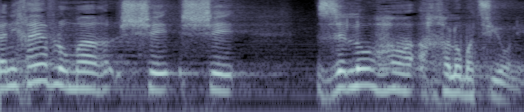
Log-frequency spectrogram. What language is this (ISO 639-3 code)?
heb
